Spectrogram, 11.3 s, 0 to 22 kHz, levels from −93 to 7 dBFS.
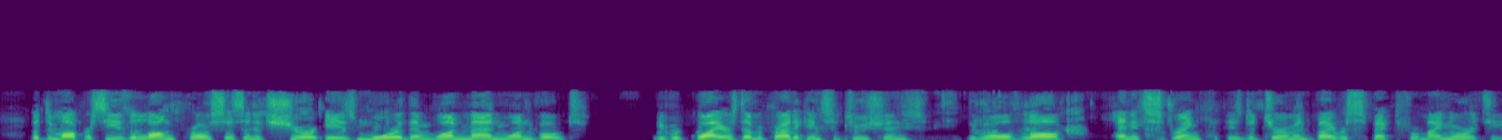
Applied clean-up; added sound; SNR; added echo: neural mask model Resemble Enhance denoiser.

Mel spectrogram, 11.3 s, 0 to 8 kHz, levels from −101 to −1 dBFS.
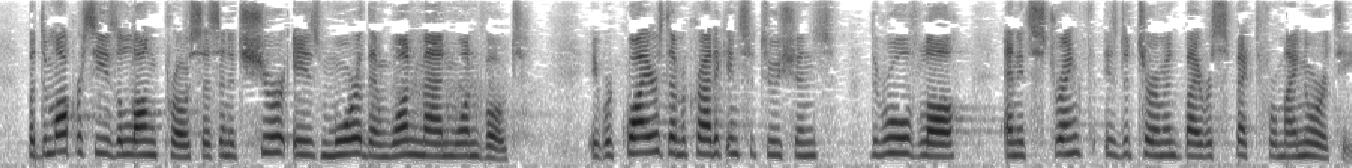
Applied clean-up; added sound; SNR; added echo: none; none; none; none.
